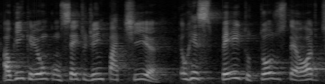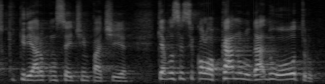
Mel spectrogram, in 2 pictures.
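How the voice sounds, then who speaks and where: A middle-aged man giving a lively conference talk, telling stories and acting out the people in them. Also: high voice, moderate pace. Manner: lively, acts out dialogue in different voices. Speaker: lecturer at a conference.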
